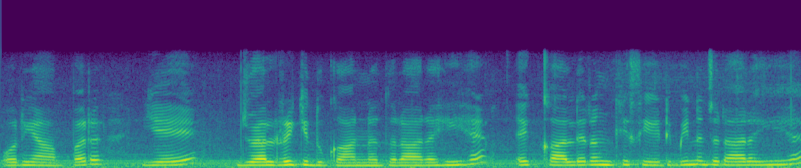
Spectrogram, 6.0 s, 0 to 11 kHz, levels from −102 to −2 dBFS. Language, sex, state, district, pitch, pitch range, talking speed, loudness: Hindi, female, Haryana, Rohtak, 220 Hz, 205-235 Hz, 210 wpm, -15 LUFS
